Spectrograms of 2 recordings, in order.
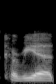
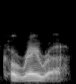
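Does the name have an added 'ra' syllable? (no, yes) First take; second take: no; yes. First: The name is said without an added syllable. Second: The name is said with an added syllable. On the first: The speaker calls it right. "even if I tell them it's Korea" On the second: The speaker calls it wrong. "throws in an extra syllable that's not there"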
